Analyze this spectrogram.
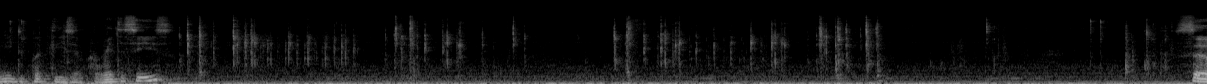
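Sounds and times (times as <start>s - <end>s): low steady hum: 0.0s - 12.0s
keyboard keystrokes clicking: 1.8s - 5.3s, 6.1s - 8.9s.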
